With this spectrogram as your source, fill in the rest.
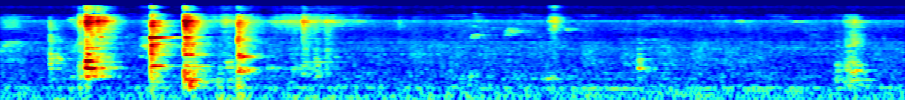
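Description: A tava on the stove as oil goes in for a dry spinach dish gives a run of loud metal clanks near the start, then quiet with faint birds chirping in the background.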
